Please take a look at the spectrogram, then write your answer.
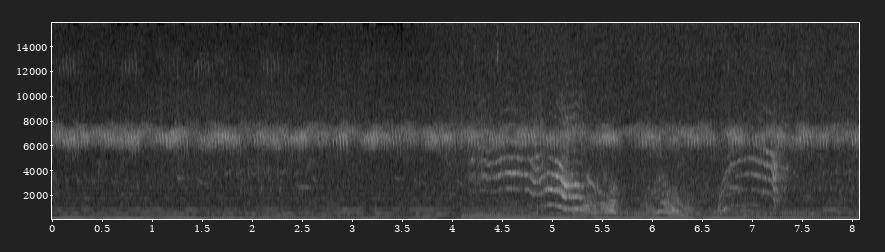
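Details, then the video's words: Hyenas calling near the cheetah Kisarou in the Maasai Mara, predators that could attack her cubs: several swooping, wavering cries with rising and falling pitch arrive in quick bursts late on, over a steady low musical drone. "Ακούει ύαινες κοντά."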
